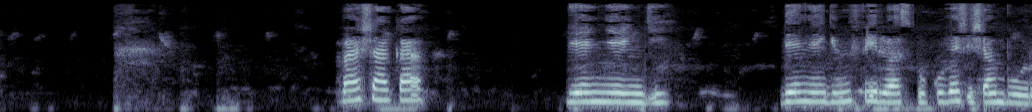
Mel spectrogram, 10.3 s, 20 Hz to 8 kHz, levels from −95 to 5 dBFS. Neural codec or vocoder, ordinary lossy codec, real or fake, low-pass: none; AAC, 32 kbps; real; 7.2 kHz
